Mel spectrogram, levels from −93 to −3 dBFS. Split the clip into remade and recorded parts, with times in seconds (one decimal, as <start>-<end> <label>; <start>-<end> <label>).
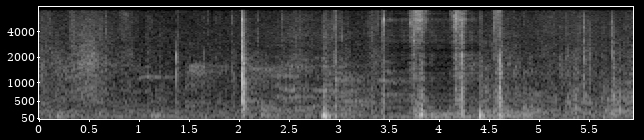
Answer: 0.0-3.5 recorded; 3.5-4.4 remade; 4.4-5.9 recorded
